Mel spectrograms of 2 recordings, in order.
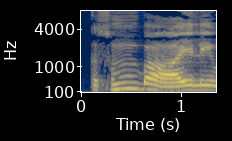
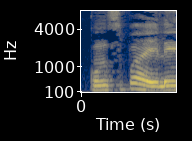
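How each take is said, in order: First: The 'u' vowel follows the second consonant, 'kasum'. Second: The 'u' vowel follows the first consonant, 'kuns'. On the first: The speaker calls it right. "ਸੱਸੇ ਦੇ ਔਂਕੜ ਲਾ ਕੇ, ਕੱਕੇ ਦੇ ਔਂਕੜ ਨਹੀਂ ਲਾਉਣਾ" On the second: The speaker calls it wrong. "ਕੁੰਸ ਭਾਏ ਲੈ ਨਹੀਂ ਬੋਲਣਾ"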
